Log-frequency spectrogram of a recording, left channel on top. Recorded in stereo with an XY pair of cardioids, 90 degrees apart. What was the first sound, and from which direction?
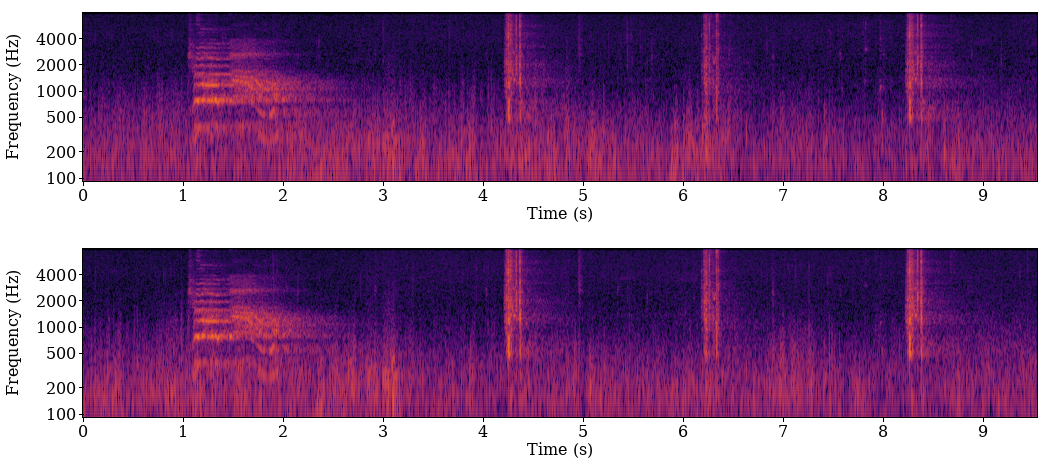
A shout, 5° right.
